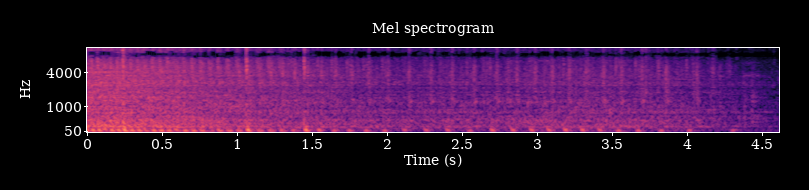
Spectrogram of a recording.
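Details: Riding mower small single-cylinder engine after the ejected spark plug was reinstalled and torqued to spec: catches and settles into a steady putt-putt with no misses; running fine.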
